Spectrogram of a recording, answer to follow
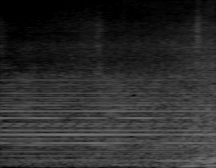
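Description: Car traffic noise fading in and growing louder, as a held synthesized chord dies away beneath it.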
